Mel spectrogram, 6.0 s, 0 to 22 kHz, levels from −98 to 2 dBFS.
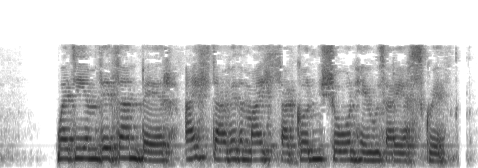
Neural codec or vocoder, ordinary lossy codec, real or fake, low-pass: none; MP3, 32 kbps; real; 7.2 kHz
